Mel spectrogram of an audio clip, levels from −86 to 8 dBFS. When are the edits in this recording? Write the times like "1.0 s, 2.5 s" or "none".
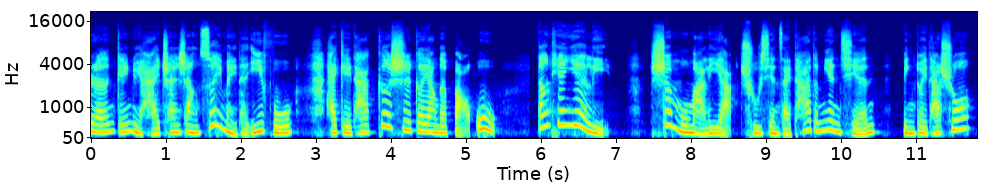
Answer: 5.8 s, 7.3 s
